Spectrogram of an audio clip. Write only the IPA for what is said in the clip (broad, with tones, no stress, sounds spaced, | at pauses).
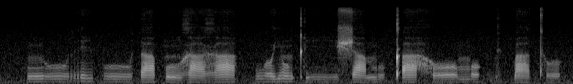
ɲ uː˨ r i˦ p uː˨ ɗ a˨ p ũ˨ ɣ a˨ ɣ a˦ | w ʊ˦ j ũ˦ kʼ iː˨ ʃ a˨ m u˨ kʼ a˨ h oː˨˦ m o˦ ɡ͡b ɪ˨ k͡p a˨ tʰ ʊ˨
